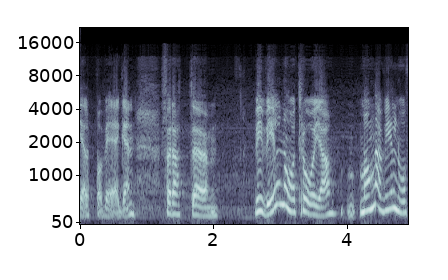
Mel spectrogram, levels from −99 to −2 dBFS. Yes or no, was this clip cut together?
no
